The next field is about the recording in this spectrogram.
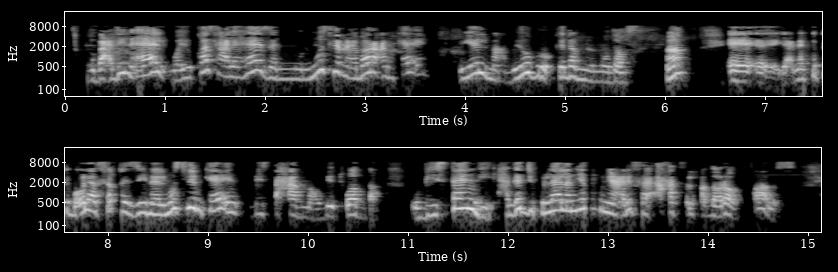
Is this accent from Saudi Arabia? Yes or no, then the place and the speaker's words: no; Egypt; في يمكن احنا مصريين يعني مقصرين في الحته دي شويه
